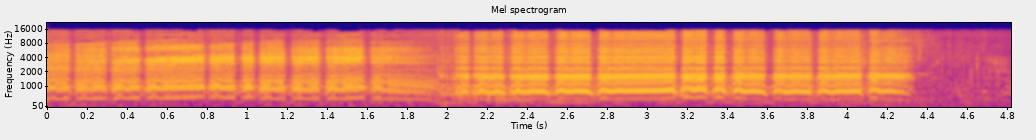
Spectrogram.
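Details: Emperor penguin encountered on sea ice between Cape Evans and Cape Royds, giving two loud buzzy phrases back to back, each made of quick stuttering pulses, lasting over four seconds before falling quiet.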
